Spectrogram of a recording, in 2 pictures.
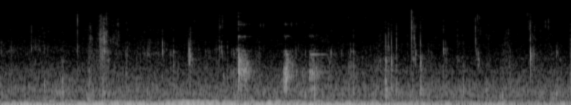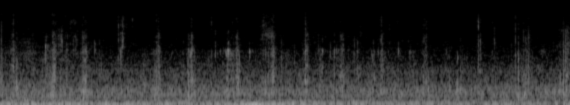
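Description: Close-miked chewing of salmon: wet smacking and small crunching clicks from the mouth, busiest in the first few seconds and thinning out towards the end.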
